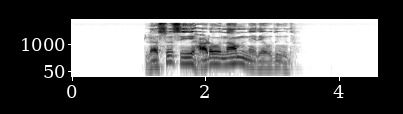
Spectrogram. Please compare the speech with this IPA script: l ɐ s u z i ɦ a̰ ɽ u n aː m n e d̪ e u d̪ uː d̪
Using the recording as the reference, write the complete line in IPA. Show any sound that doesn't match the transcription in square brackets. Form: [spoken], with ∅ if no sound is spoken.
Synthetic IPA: l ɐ s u [s] i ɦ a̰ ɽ [o] n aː m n e d̪ e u d̪ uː d̪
